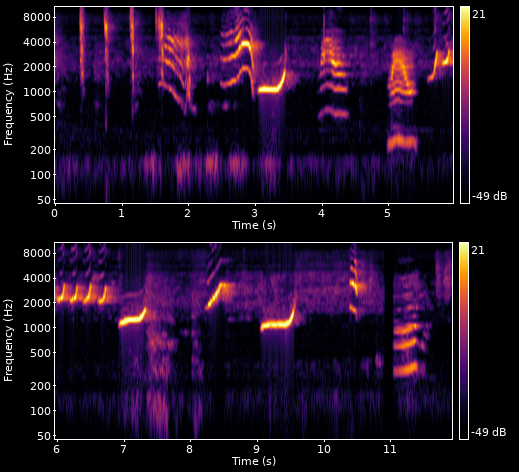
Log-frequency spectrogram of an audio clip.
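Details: Talking Indian ringneck parakeet on a Thursday night, a long run of speech-like phrases, rising whistles and rapid stuttered syllables, loud and varied, over a faint low hum.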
